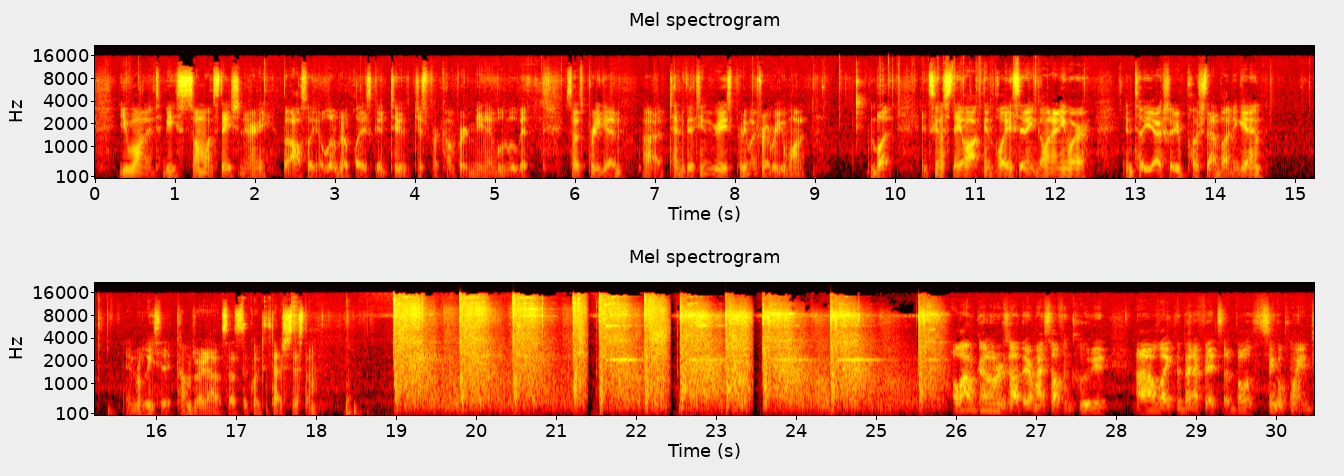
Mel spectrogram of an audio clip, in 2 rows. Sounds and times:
Speech: 0.3s - 9.0s, 9.6s - 14.7s, 15.6s - 18.1s, 26.0s - 30.4s
Outside, rural or natural: 18.4s - 26.0s.

